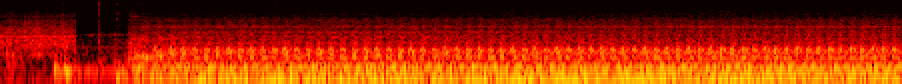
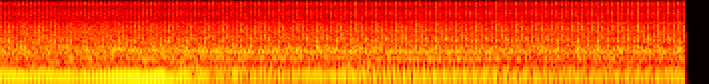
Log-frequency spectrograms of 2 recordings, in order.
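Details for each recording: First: Range Rover Evoque cranking steadily for about nine seconds at roughly three and a half beats a second but never firing; fuel system airlocked after a fuel filter change, in-tank lift pump not strong enough to clear it. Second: Range Rover Evoque after fuel filter change, airlock cleared by pressurising tank and bleeding at high-pressure pump connector: engine catches and settles into steady, even idle with low rumble, no misses; normal idle.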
